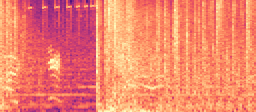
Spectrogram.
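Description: A heavy explosion booms.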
